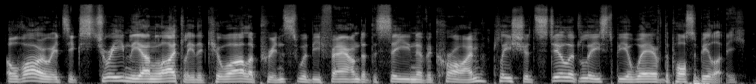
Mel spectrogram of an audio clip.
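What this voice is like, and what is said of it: Put-on Australian accent. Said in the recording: “I'll do this in the Australian accent it deserves.”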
